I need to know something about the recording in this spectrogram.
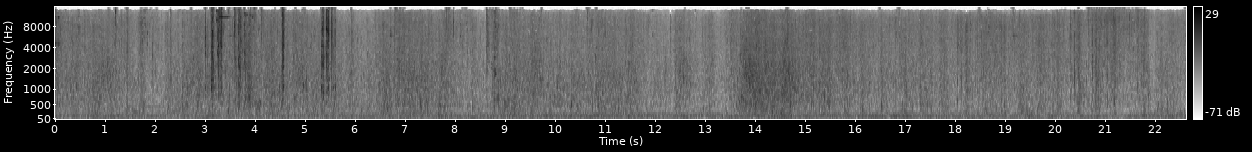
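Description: Footsteps slosh and splash through shallow water.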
